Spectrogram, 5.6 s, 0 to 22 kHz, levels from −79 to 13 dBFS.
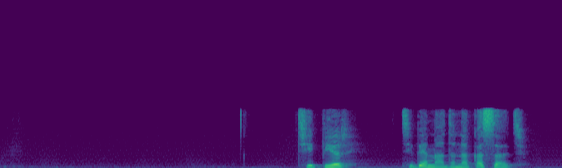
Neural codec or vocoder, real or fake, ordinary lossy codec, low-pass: codec, 16 kHz, 0.5 kbps, X-Codec, HuBERT features, trained on LibriSpeech; fake; none; none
